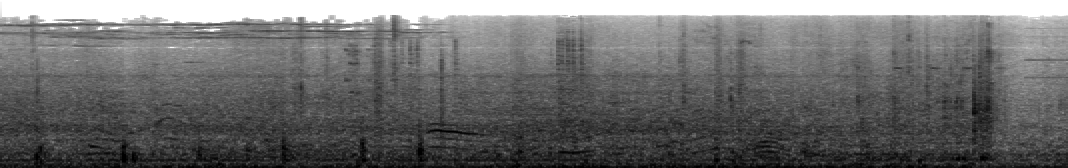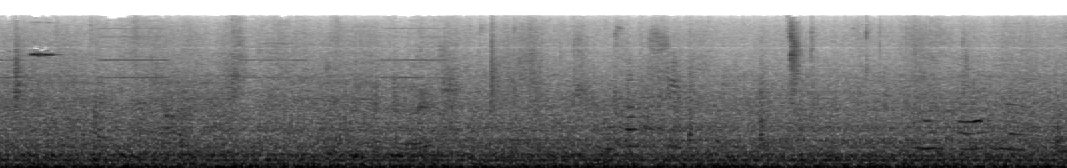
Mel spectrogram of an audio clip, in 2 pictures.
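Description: A NABI transit bus's diesel engine idling steadily at a stop, with passengers' voices in the first few seconds. About seven seconds in there is a sharp hiss-and-thump as the front doors close, after which the street noise is shut out and only the engine hum remains.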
